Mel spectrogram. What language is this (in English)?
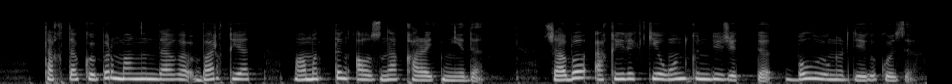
Kazakh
